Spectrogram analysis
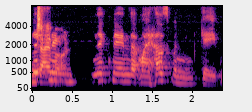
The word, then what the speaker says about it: jibone: Some people say Jib1. I'm like, no, that's not right. Jib1. Honestly, a little of my Italian came out when I first saw it, and I was like, jibone.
